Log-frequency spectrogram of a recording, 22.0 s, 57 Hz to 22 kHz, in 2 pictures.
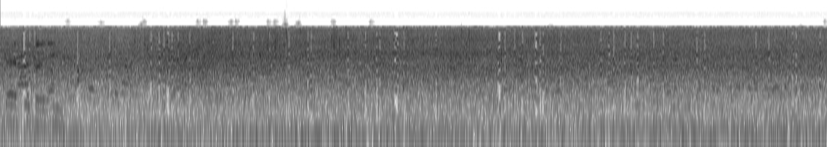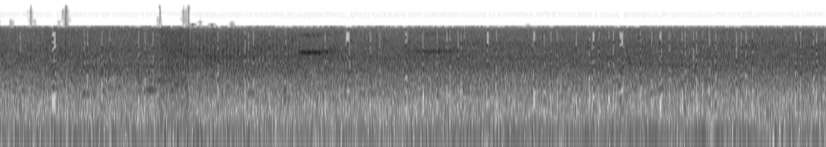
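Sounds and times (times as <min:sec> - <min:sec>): falling water rushing: 0:00.0 - 0:22.0.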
